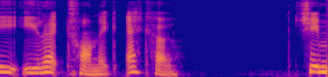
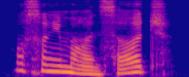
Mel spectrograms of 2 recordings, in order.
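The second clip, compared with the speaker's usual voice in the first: curious; 5 semitones higher than usual. A narrator's reading. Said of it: "Betsy asked curiously".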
